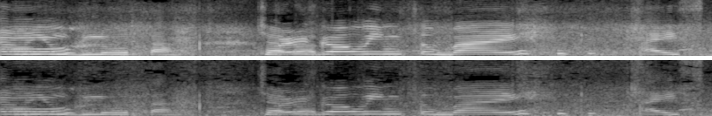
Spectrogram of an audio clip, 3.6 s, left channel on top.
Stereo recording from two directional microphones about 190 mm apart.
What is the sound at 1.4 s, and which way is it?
Speech, 10° right (ahead or behind).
